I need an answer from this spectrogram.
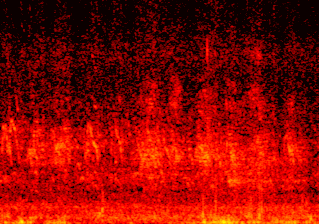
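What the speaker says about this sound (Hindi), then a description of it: "यहाँ पे पक्षियों के चहचहाने की आवाज़ बहुत ज़्यादा आती है" Birds call at Bhangarh Fort among banyan trees, with scattered chirps and clucking calls over a soft, steady outdoor background, fairly faint and without speech.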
